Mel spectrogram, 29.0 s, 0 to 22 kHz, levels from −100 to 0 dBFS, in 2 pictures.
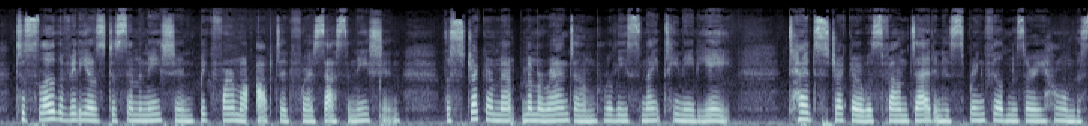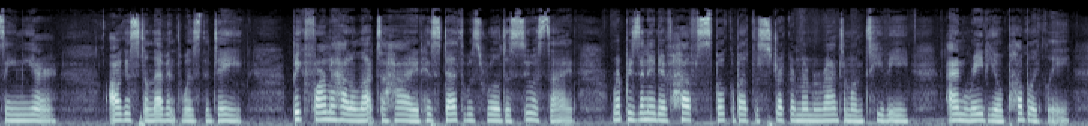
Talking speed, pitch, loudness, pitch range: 120 wpm, 185 Hz, -20 LUFS, 175-195 Hz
